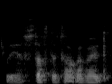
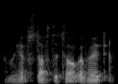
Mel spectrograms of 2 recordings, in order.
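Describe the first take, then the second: First: Much softer, dropped to a near hush; quiet, loaded promise of what's coming; ominous hush. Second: Said in the usual way. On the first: Shown as a demonstration. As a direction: let the repeat sink low and heavy.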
